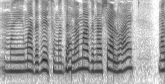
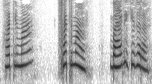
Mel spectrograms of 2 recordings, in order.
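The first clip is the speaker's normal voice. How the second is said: calling out; 6 semitones higher than usual. Acted. Calling neighbour out of house.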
